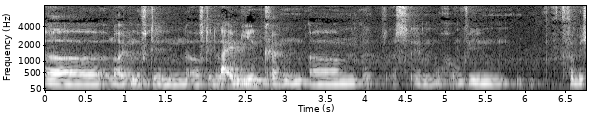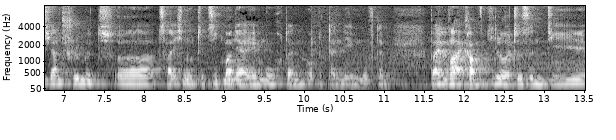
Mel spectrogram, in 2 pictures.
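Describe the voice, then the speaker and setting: A man speaking as a politician in a casual interview, halting as he searches for words. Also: a bass voice, little pitch movement, a little mellow. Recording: roomy echo, clear background noise.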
